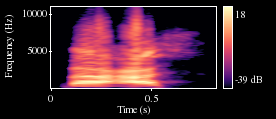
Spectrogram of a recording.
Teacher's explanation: وَكَذَلِكَ بَعَثْنَاهُمْ بعث عین با نہیں ہے اور نہ ہے با، بالکل نارمل انداز میں گلے کے درمیان سے ہم نے عین کو نکالنا ہے. با بعث نہیں ہوئے گا، یہ سا حرف لسوی جیسے زال ہے.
